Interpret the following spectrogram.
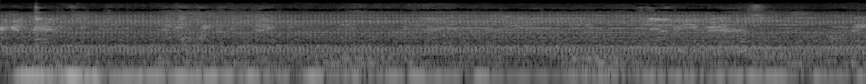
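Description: A low rumble that starts suddenly and is loudest in the first second, over a steady hum, with faint voices in the background.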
